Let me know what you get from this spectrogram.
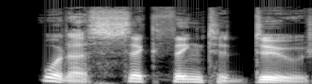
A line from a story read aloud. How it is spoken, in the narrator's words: she exclaimed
